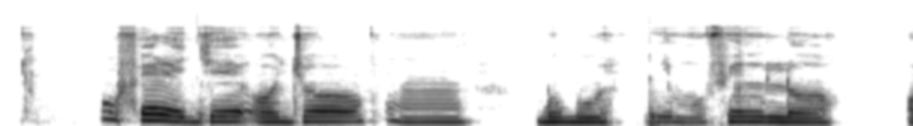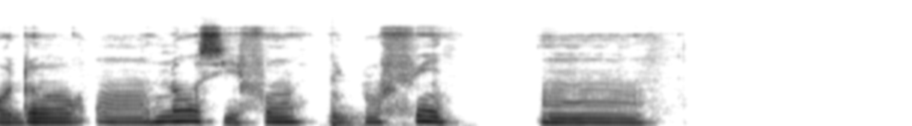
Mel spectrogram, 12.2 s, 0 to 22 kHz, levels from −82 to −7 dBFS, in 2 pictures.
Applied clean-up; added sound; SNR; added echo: neural mask model Resemble Enhance denoiser.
